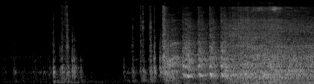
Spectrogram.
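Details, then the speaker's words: 2007 Toyota Highlander 2.4L after replacing the valve cover gasket, spark plugs, coils, PCV valve and position sensor, plus an oil change. A few clicks, then a short crank that catches quickly into an even idle, starting better than before. "all right turns on better than before"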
